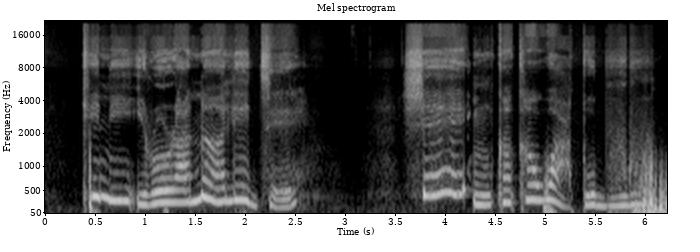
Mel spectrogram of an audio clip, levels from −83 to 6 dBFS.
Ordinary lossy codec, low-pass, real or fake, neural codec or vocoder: none; none; fake; vocoder, 48 kHz, 128 mel bands, Vocos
